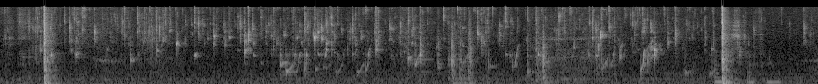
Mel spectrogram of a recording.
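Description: Water dripping and trickling from the drain at the bottom of a front-loading washing machine into a pot on the floor, the machine being drained by hand because it still holds water. Two sharp knocks, about half a second in and near the end.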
